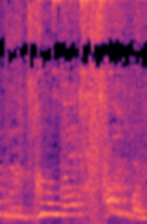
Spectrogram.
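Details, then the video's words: German Shepherd named Mamba whining during a reunion with its owners: a high, wavering, nasal whine that rises and falls continuously, with voices faintly mixed in. "Mamba’s Owners Reunion | German Shepherd | GSD"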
